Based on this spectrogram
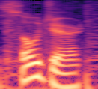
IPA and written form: ˈsoʊl.dʒɚ (soldier)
